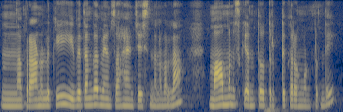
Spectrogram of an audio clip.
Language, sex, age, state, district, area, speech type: Telugu, female, 60+, Andhra Pradesh, Nellore, rural, spontaneous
